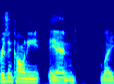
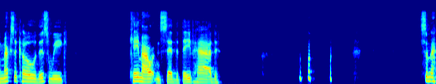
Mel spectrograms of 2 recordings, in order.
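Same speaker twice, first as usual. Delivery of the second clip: voice strained from stifling laughter; 3 semitones higher than usual. Announcing a news story, struggling not to laugh. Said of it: "I'm trying to say it with a straight face".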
